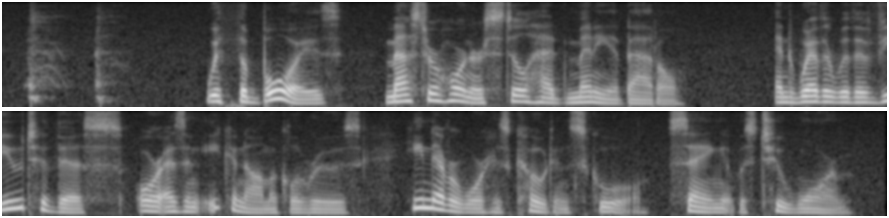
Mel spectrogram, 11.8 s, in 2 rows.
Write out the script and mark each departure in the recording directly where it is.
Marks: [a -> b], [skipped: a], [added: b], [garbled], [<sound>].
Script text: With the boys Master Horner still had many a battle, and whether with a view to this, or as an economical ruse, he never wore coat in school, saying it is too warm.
[cough] With the boys Master Horner still had many a battle, and whether with a view to this, or as an economical ruse, he never wore [added: his] coat in school, saying it [is -> was] too warm.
